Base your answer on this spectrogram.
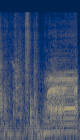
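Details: A young goat gives a single strained, nasal bleat after some rustling, sounding like a kid that has just found food, while taken along to cut fodder.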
